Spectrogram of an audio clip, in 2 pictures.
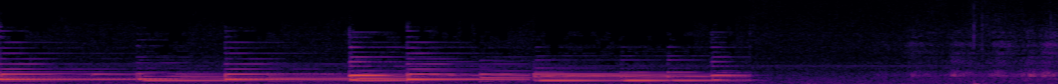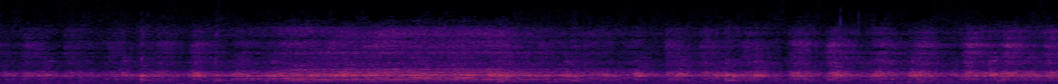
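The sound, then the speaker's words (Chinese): A little steam train in a children's bedtime story, running through a big forest with white smoke puffing from its front: a bright, multi-toned whistle sounds in a few repeated bursts, then gives way to a steady hiss of steam with a quick, even chugging rhythm underneath. No one speaks. “瞧，大森林里跑来一列小火车。小火车的头上冒着阵阵白烟儿，正快乐地唱着歌。”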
